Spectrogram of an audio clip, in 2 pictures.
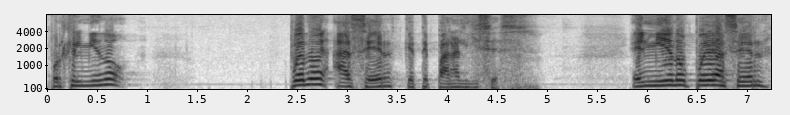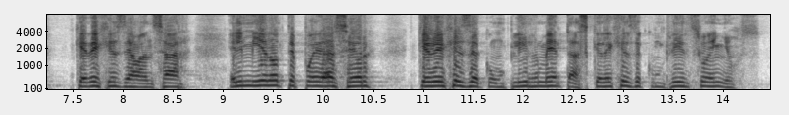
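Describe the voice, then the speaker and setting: A man preaching a sermon, slow and searching, pausing on restarts and checking in with his listeners, acting out the voices in the story. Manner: acts out quoted voices with sudden swings of pitch and loudness.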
